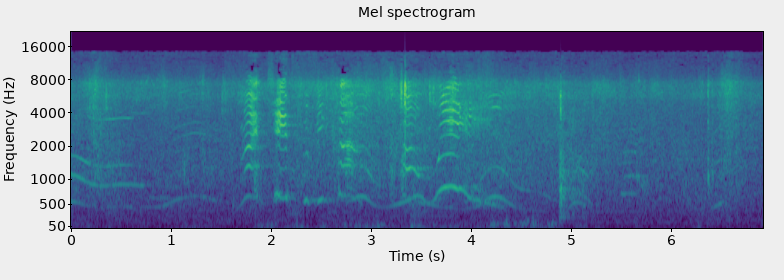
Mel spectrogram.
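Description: Young children shout and squeal excitedly outdoors.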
